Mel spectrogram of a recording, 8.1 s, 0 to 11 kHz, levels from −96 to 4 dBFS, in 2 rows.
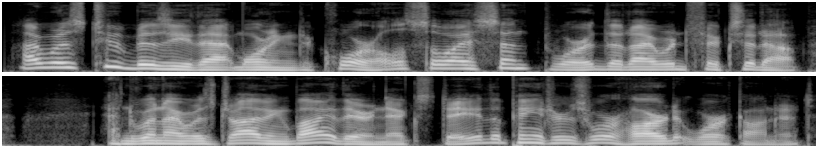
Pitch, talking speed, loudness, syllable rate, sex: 135 Hz, 260 wpm, -18 LUFS, 5.6 syllables/s, male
